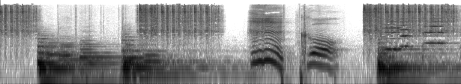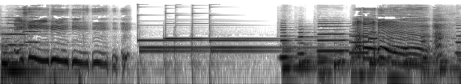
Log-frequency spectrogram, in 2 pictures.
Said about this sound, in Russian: Когда я была совсем маленькой, то очень любила эту погремышку.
